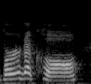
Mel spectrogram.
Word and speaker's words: vertical: so here's what's happening vertical is going to be a d uh that's that tap t rule because here what we what we have here is a vocalic r and so when when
